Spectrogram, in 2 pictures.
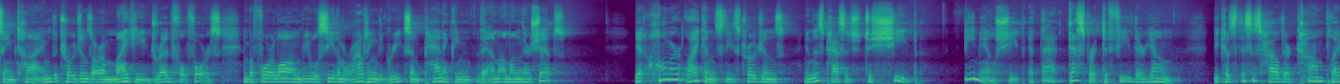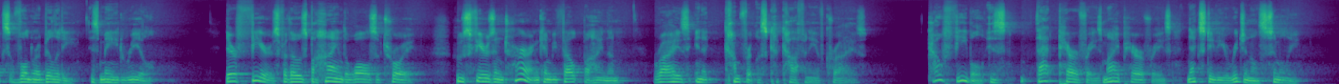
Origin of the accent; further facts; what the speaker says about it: Ireland; I'm Irish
